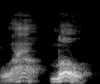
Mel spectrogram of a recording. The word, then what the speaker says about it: Liu: Lizard by Jason Liu, which I just found out we've been pronouncing wrong all this time, but because he does that on purpose, but it's actually pronounced low.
